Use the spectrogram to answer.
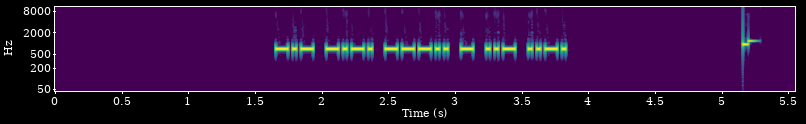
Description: Morse code, heard as a keyed tone, about 38 wpm, 700 Hz. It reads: KC8TUF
